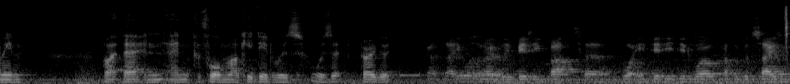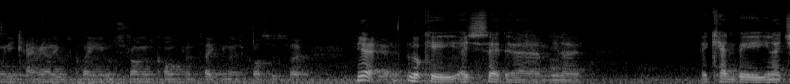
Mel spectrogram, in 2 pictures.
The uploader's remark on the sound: Post-Match Press Conference | Adelaide United v Wellington Phoenix.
